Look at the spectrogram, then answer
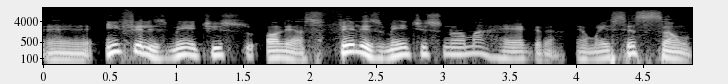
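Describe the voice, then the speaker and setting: A man with a dark, mellow tone speaks at a moderate pace with very wide pitch swings, in a dry sound with no echo over a quiet background. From Brazil. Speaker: orthopedic and sports medicine doctor; guest. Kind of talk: TV talk show interview. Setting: TV studio. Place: studio. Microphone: handheld.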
